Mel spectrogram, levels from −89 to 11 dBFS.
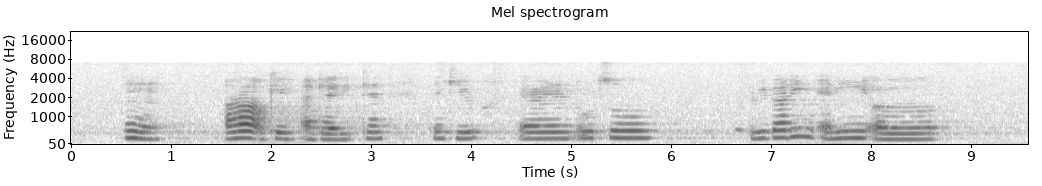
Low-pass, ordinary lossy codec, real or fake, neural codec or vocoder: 7.2 kHz; none; real; none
